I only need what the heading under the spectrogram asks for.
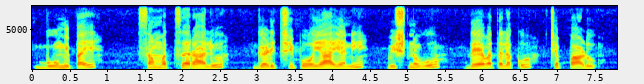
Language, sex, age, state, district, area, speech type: Telugu, female, 30-45, Andhra Pradesh, East Godavari, rural, read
